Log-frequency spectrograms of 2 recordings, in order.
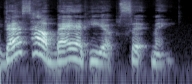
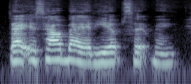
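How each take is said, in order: First: Leaning on how in That's how bad he upset me; emphatic repeat. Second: That is how bad said evenly, full form is, no push; settling back into plain voice; slower restatement. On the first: Insisting to viewers, how pushed up and loud. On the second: Restating to viewers, calmer and plain. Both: Real, not acted.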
